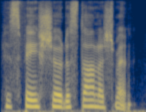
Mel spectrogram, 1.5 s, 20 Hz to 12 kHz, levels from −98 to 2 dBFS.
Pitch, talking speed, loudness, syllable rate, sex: 180 Hz, 165 wpm, -17 LUFS, 6.1 syllables/s, female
